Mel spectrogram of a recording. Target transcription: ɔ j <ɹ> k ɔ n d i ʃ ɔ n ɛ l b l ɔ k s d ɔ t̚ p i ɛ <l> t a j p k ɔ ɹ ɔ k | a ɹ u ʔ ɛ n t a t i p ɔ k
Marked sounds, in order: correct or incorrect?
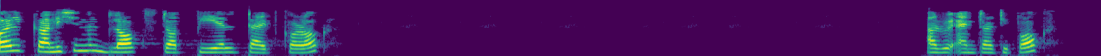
incorrect, correct

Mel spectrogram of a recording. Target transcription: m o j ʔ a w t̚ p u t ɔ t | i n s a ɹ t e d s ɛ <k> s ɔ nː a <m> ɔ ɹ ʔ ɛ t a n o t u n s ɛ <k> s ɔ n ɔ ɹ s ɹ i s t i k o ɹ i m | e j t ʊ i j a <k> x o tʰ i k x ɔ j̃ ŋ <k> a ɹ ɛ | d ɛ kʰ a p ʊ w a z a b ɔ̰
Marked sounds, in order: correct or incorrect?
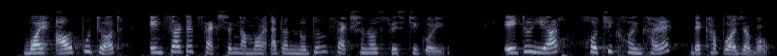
correct, correct, correct, incorrect, incorrect

